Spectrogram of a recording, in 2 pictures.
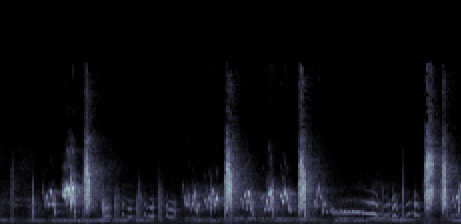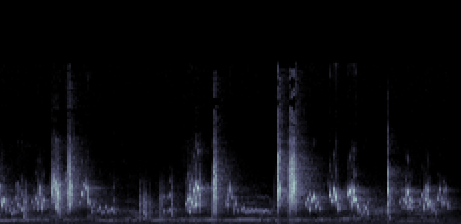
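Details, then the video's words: Caged pet budgerigar keeps singing without stopping, a fast babbling warble of clicks, harsh squeaks and bright chirps, with a soft wavering whistled phrase in the middle. "Mirtillo, il cocorito canterino"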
